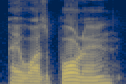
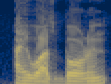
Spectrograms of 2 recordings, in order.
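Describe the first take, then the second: No difference in how they are said.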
